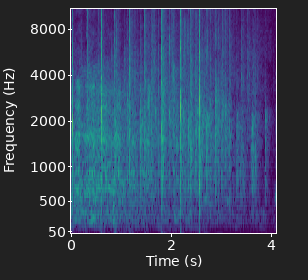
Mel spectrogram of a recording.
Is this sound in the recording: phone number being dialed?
no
